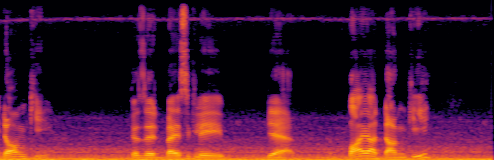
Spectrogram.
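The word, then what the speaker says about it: baie dankie: because it basically yeah buy our donkey is how we say it in Afrikaans buy a donkey but yeah I mean buy a donkey is so damn close that any South African would understand what you saying they would sort of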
